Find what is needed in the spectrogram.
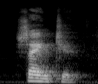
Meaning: diminutive of sein
- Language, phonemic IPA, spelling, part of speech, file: Dutch, /ˈsɛi̯n.tjə/, seintje, noun, Nl-seintje.ogg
